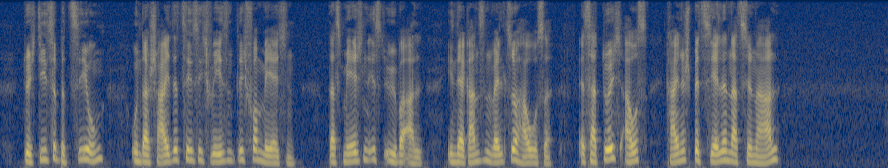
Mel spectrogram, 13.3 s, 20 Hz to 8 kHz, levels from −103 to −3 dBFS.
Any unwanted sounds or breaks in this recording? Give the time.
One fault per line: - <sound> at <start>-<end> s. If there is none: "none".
none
